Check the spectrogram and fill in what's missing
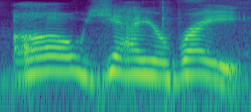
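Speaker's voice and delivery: usual speaking voice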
